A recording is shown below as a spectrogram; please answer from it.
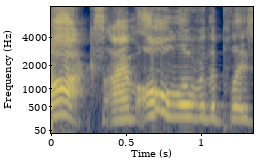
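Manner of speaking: high, loud voice breaking mid-word. Greeting someone while his voice keeps cracking, voice cracking. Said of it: "my voice just cracked".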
